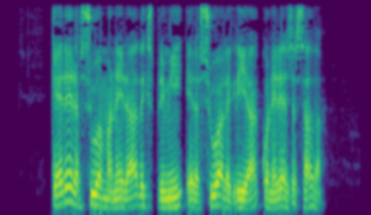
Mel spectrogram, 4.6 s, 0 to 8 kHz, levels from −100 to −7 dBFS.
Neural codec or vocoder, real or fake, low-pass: none; real; 7.2 kHz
